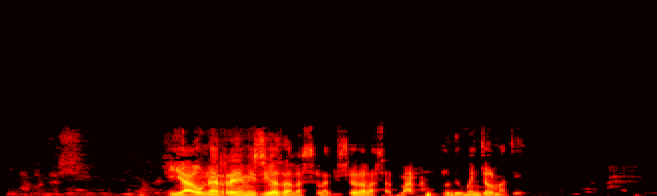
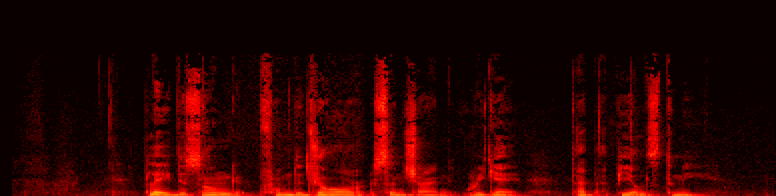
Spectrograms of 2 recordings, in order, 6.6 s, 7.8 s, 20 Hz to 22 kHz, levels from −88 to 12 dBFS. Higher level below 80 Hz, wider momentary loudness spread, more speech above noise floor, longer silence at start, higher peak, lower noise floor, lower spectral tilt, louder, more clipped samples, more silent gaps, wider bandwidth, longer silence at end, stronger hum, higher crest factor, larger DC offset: first, -62 dBFS vs -80 dBFS; first, 14 LU vs 11 LU; first, 54 dB vs 30 dB; first, 1.4 s vs 1.1 s; first, -2 dBFS vs -18 dBFS; first, -75 dBFS vs -67 dBFS; about the same, -5.5 dB/octave vs -4.5 dB/octave; first, -20 LUFS vs -38 LUFS; neither; neither; second, 8 kHz vs 16 kHz; first, 1.35 s vs 0.65 s; neither; about the same, 22 dB vs 22 dB; neither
